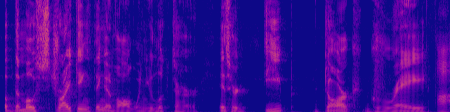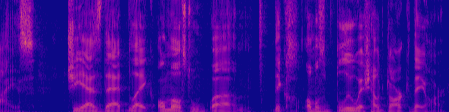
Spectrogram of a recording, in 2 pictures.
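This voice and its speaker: A man's voice: lowish voice, expressive, slow pace, a little mellow. A man working as game master, improvising descriptive, informal narration for a tabletop roleplaying game.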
